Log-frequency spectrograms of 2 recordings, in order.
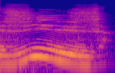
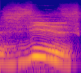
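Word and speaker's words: these: distinction qu'il y a entre this, qui est assez bref, et this, qui s'écrit T-H-E-S-E. D'ailleurs, je vais le rajouter ici. Tu le vois, ziz, comme ça. Ziz, c'est comme dans cheese.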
